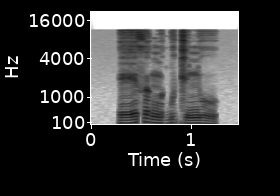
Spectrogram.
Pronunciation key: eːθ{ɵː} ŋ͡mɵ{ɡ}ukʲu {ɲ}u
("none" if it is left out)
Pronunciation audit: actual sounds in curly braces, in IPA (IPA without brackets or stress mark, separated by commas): ɵː, ɡ͡b, ɲ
